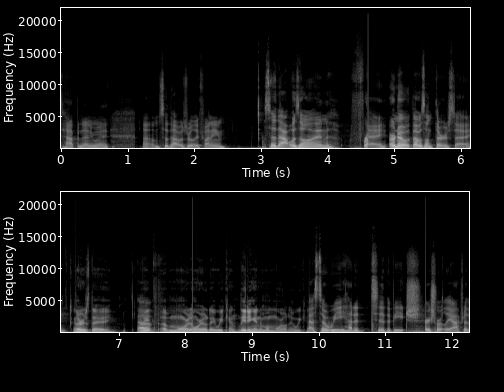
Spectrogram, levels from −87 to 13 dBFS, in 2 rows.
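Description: At 1.10, 2.85, 4.60, 6.35, 8.10, 9.85 and 11.60 s the speech jumps ahead, with about a third of a second gone each time and the edges butted together. The steady spacing points to audio missing between chunks, likely a recorder dropping material at each 2-second chunk boundary.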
